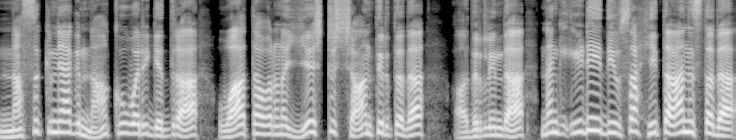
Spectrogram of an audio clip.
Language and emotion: Kannada, happy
